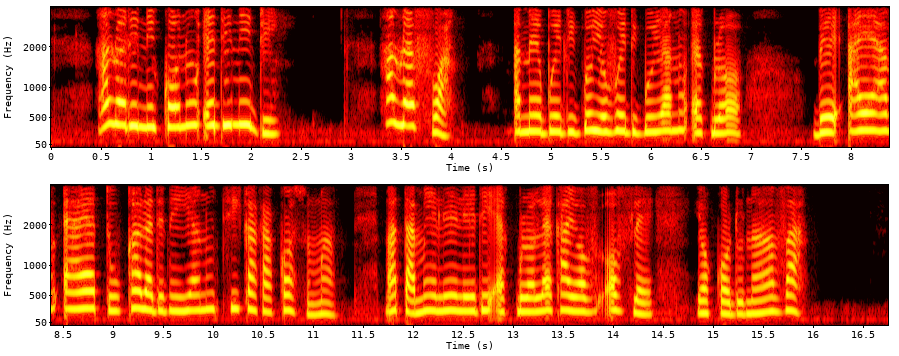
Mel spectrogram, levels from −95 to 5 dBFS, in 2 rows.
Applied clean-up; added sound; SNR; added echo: none; none; none; none.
